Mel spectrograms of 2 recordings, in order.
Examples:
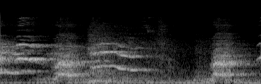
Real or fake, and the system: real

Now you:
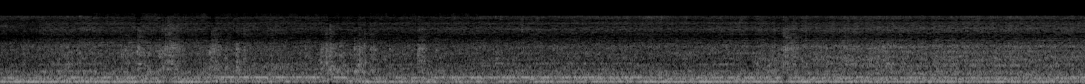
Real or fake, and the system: real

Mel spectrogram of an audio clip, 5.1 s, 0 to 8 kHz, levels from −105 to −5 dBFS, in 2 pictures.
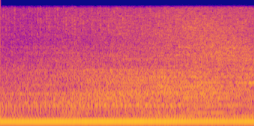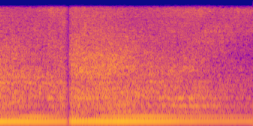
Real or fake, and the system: real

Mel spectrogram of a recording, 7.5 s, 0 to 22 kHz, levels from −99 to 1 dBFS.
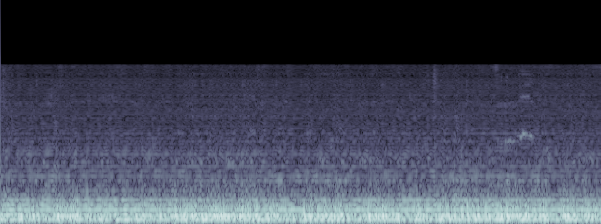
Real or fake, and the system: fake, vocoder, HiFi-GAN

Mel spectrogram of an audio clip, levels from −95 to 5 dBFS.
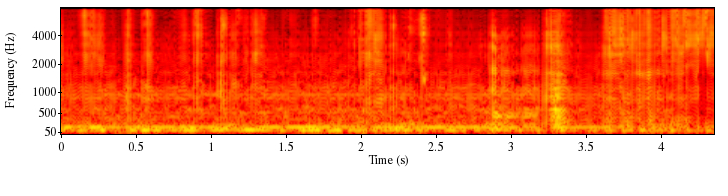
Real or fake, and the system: fake, vocoder, BigVGAN v2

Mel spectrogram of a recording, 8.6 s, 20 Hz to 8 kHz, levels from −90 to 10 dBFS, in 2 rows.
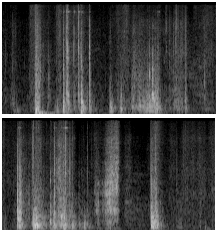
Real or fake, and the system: real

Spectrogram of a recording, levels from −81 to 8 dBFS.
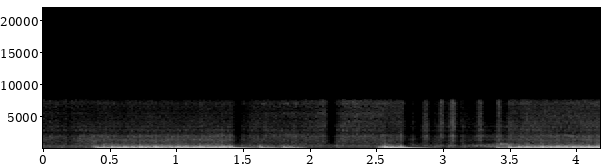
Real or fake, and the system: fake, autoencoder, DAC-VAE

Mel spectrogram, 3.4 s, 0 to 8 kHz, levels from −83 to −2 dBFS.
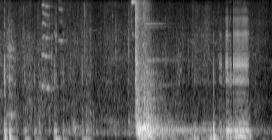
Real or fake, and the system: real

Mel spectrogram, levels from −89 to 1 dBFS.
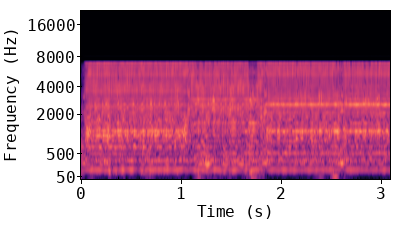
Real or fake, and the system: fake, vocoder, BigVGAN v2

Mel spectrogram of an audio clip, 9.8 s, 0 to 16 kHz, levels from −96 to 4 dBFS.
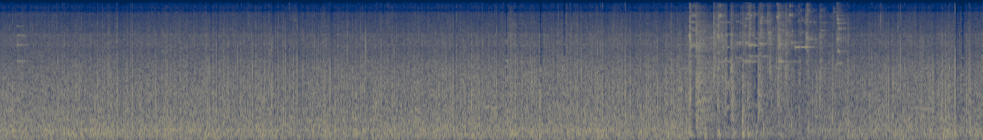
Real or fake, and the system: real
